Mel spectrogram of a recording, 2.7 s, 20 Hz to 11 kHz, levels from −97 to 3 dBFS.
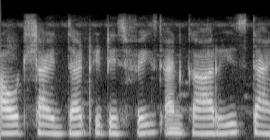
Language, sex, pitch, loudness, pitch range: English, female, 190 Hz, -18 LUFS, 185-200 Hz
